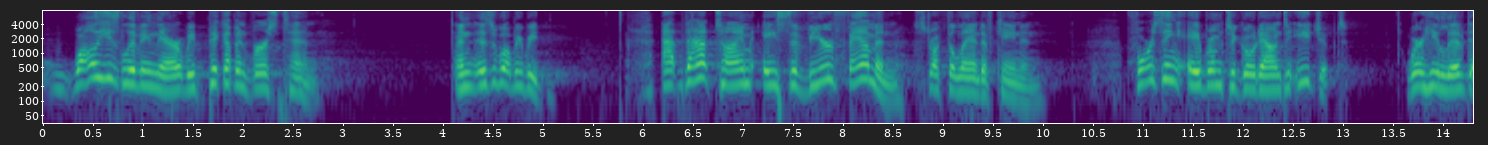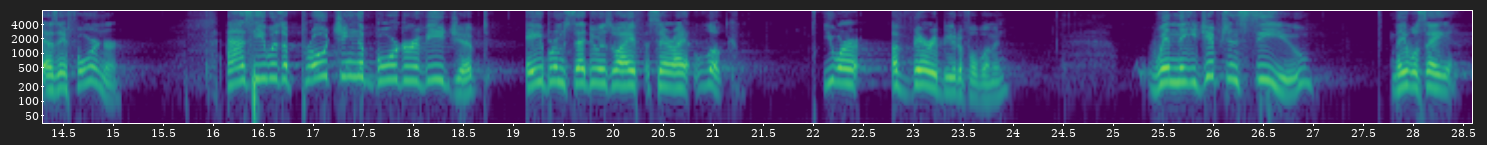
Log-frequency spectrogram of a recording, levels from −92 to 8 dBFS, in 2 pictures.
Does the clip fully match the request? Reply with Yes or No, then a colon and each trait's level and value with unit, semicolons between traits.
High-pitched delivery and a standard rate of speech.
Yes: high, 230 Hz; average, 145 wpm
